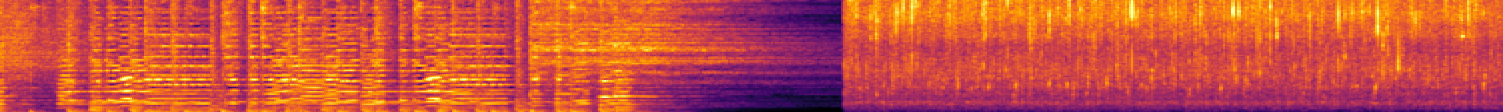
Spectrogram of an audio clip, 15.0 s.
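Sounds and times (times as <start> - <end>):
eggplant frying sizzle: 8.4 - 15.0.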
